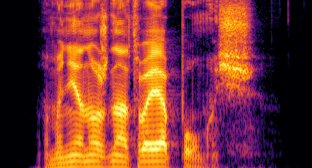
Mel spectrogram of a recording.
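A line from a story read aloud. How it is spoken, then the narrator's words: Firm, after heavy sigh. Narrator (Russian): тяжело вздохнув, твердо сказала мама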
